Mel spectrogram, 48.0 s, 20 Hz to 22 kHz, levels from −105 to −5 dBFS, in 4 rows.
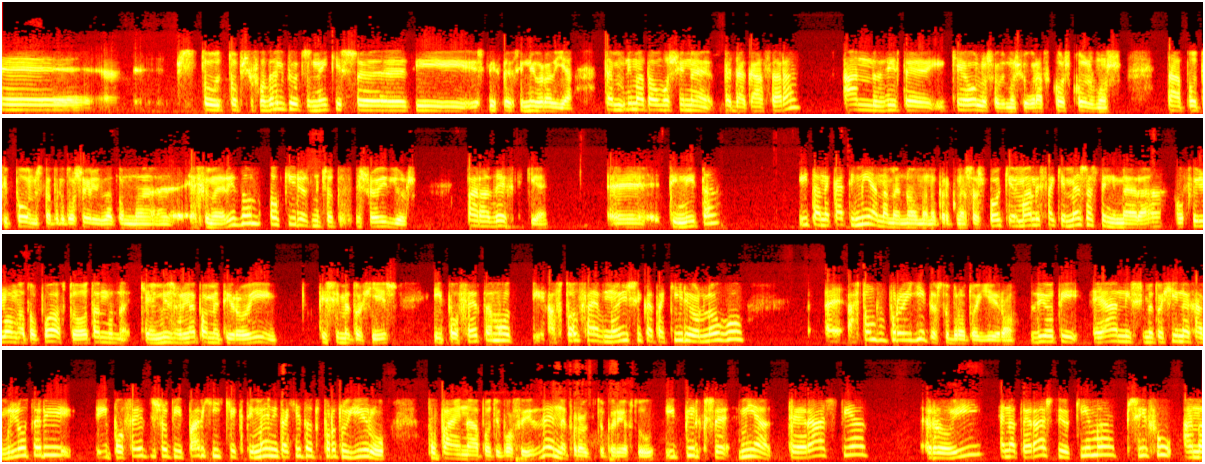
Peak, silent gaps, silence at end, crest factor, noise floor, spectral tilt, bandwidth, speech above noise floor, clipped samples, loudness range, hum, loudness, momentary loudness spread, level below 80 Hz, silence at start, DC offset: -2 dBFS; none; 0 s; 14 dB; -56 dBFS; -5.5 dB/octave; 13.5 kHz; 41 dB; under 0.1%; 2 LU; none; -14 LUFS; 6 LU; -64 dBFS; 0 s; under 0.1%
